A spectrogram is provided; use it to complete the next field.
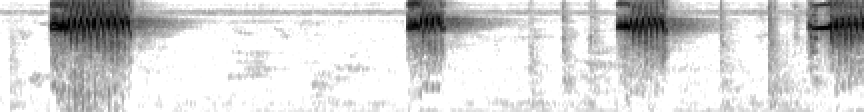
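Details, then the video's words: Oriental magpie-robin chick calls played as a lure to attract parent birds: short buzzy high-pitched rasps, each under half a second, repeated at irregular intervals of one to two seconds. "Suara Pikat indukan burung kacer ,suara anak nya"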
